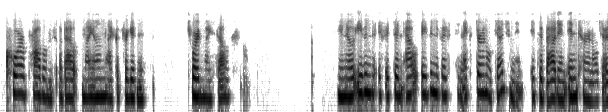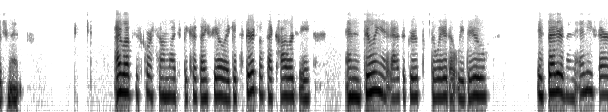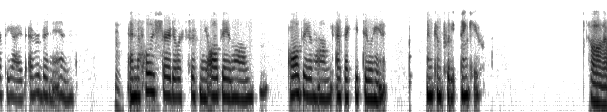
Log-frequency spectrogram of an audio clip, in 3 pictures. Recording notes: ACIM Daily Conference Call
